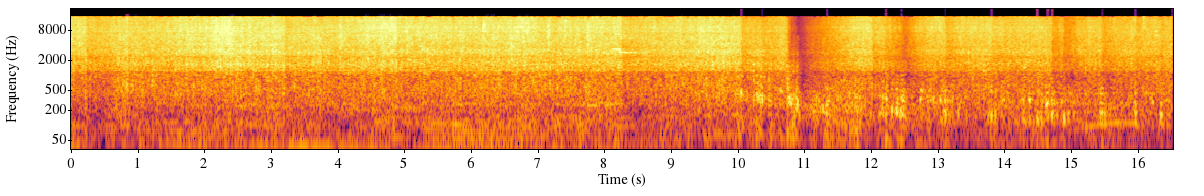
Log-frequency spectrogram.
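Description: Heavy tropical rain pouring steadily, a loud even hiss. From about ten seconds in, uneven low rumbling buffets join it.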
